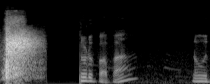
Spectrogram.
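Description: A single loud, sudden crack-like noise burst about half a second long, a whip-style sound effect dropped in at an edit. A few short voice-like sounds falling in pitch follow about a second in.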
